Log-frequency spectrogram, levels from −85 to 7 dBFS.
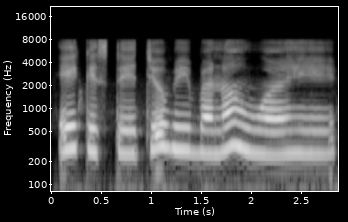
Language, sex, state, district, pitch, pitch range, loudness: Hindi, female, Madhya Pradesh, Bhopal, 255 Hz, 250-285 Hz, -14 LUFS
